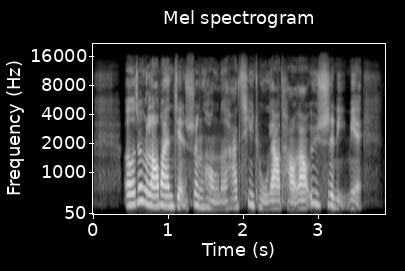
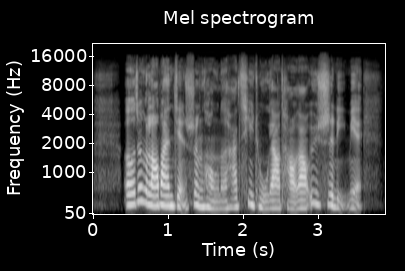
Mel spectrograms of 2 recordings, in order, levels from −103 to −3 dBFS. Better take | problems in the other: second | thin; somewhat; fading below 300 Hz

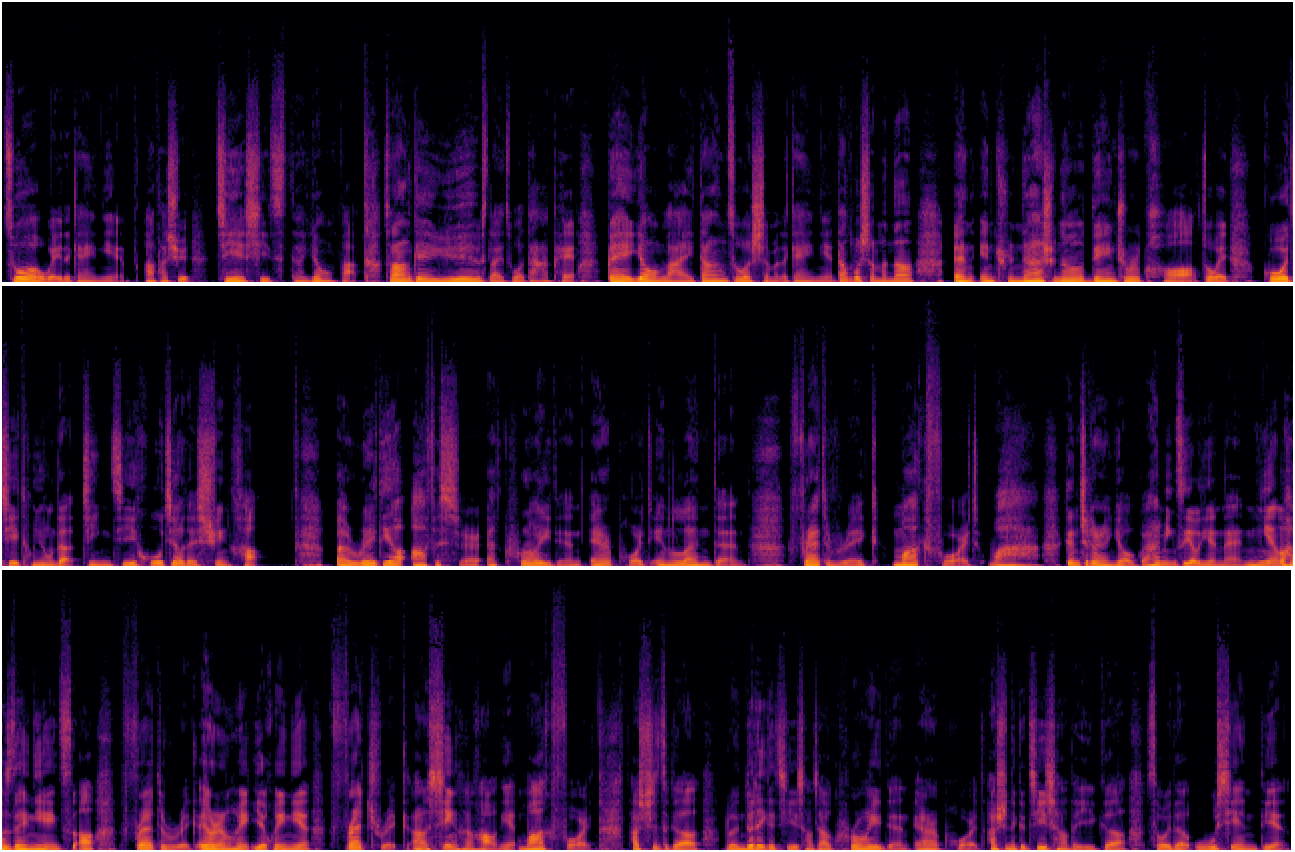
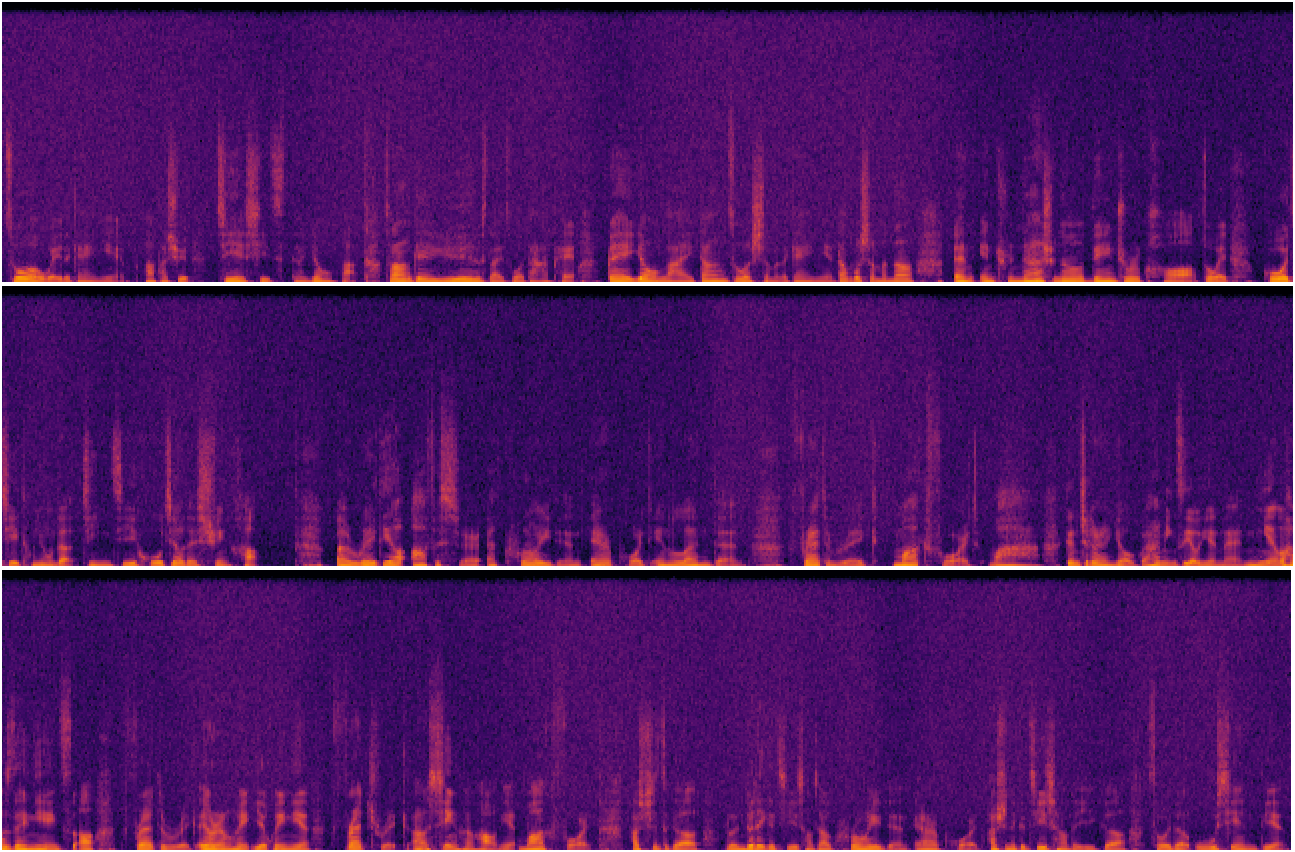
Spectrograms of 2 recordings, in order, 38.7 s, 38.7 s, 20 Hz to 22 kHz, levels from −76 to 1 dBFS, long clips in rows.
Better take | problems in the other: first | hiss; noticeable; throughout; 15 dB below the speech

